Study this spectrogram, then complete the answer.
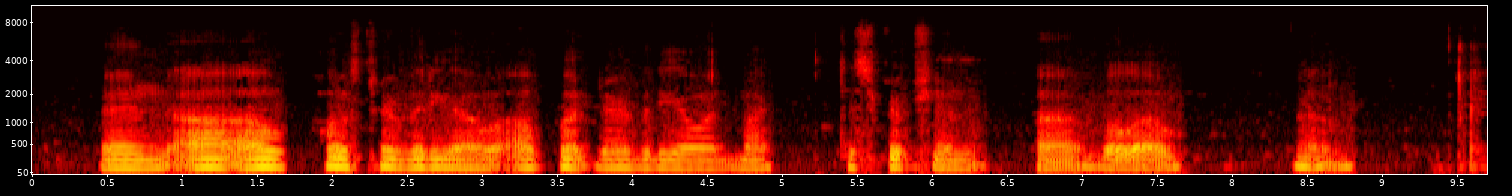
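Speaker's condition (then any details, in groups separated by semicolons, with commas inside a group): Cerebral palsy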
